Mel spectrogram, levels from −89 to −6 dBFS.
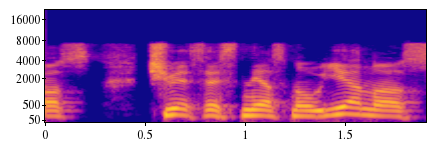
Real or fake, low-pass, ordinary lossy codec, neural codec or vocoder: fake; 7.2 kHz; Opus, 64 kbps; codec, 16 kHz, 8 kbps, FreqCodec, larger model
